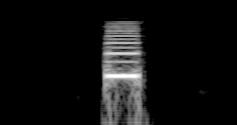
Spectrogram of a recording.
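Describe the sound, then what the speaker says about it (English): A single short electronic beep, clean and tonal, in otherwise silence. "Begin speaking after the beep."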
